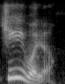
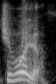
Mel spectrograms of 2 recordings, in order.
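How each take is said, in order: First: It is said in a jungle accent, stress shifted. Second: It is said in a neutral regional accent. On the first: "Le cambia, le cambia el- la sílaba tónica y lo mueve a otro lado" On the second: "no hay mucha variación en mi pronunciación"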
